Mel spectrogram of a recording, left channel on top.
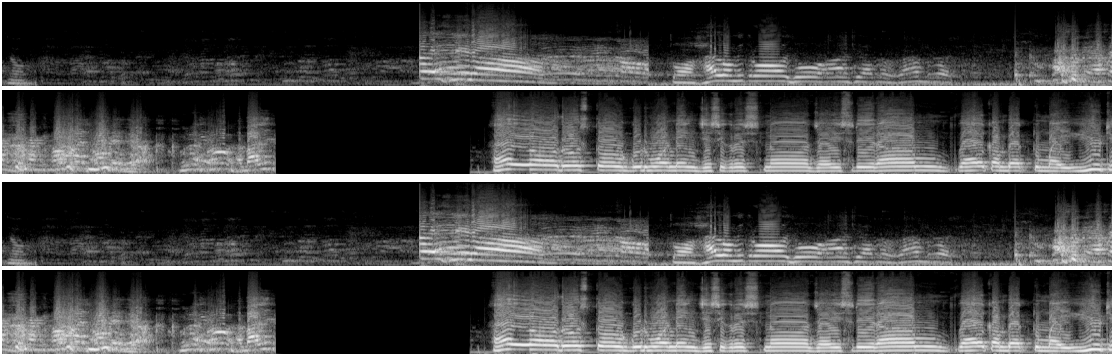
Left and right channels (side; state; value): left; quieter; 3.0 dB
